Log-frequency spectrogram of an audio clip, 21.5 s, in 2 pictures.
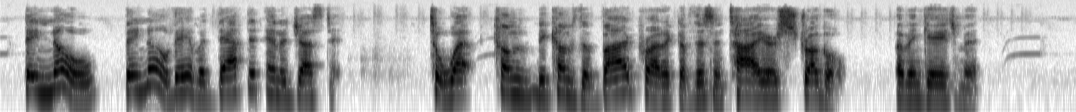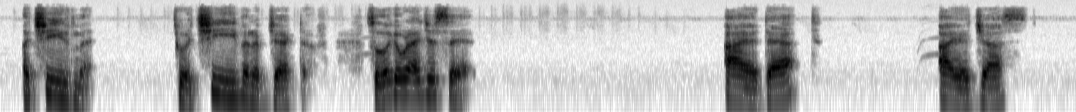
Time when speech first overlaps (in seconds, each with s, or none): none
